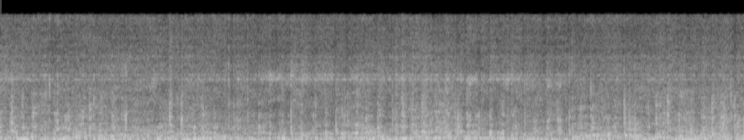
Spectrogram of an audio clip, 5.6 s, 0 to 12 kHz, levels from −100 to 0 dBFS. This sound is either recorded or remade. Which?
remade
